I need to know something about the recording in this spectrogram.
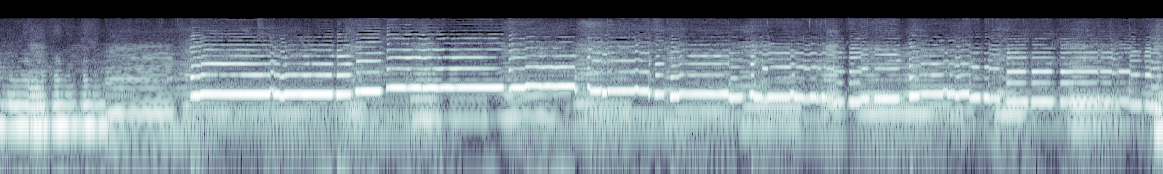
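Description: A small band of clarinet, saxophone and accordion playing a slow tune. Held chords open it, and about two seconds in a loud reed melody of long held notes comes in over the accompaniment.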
